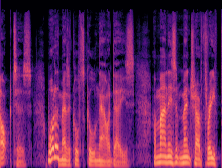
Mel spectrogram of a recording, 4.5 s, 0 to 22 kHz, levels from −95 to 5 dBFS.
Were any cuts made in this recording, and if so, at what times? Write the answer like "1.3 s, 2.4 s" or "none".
1.2 s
